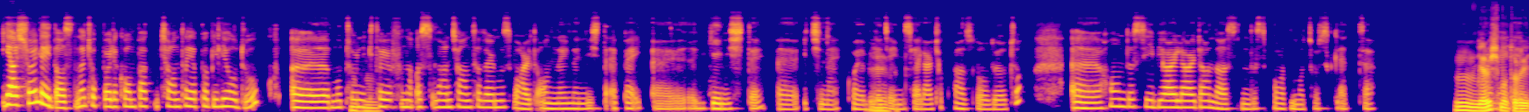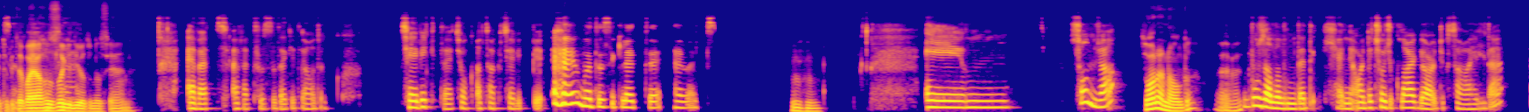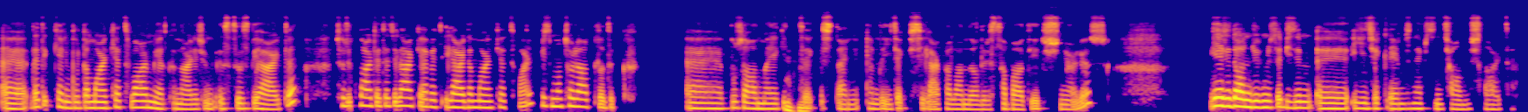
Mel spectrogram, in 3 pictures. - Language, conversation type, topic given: Turkish, podcast, Kamp yaparken başına gelen unutulmaz bir olayı anlatır mısın?
- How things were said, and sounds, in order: other background noise; chuckle; tapping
